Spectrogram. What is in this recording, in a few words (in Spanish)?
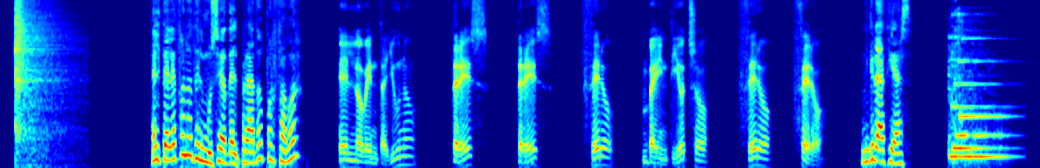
Telefono; Prado; Spanish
